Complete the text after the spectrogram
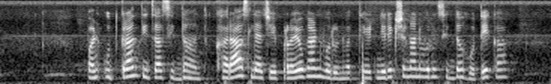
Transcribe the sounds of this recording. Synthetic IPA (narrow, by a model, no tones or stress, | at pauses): pəɳut̪kɾant̪it͡sasid̪ʱːant̪kʰəɾaəsljat͡ɕepɾəjoɡanʋəɾuːnʋət̪ʰːeʈniɾikʂəɳanʋəɾuːnsid̪ʱːəɦot̪eka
